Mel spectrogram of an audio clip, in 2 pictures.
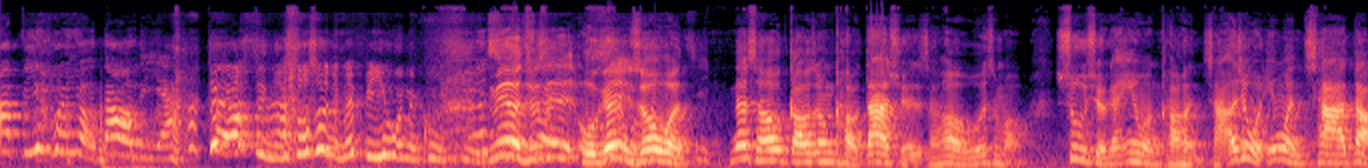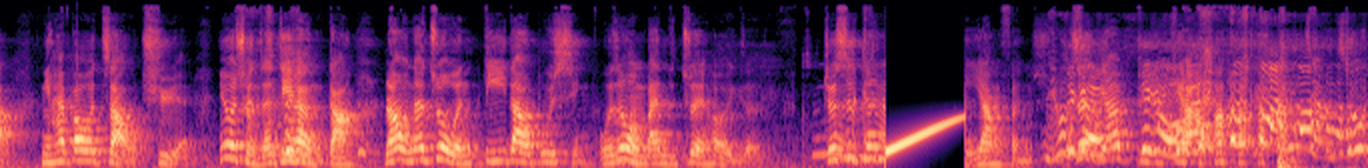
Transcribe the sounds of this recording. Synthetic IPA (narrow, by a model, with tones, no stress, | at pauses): a˥pi˥xwə˥njo˨˩ʊt̪ɑ˥˩ʊd̪ə˨a˨˩t̪we˥˩˥ni˨˩swɔ˥swɔ˥ni˨˩pe˥˩pi˥xə˥nd̪ə˨ku˥˧ʂ̩˥˩me˧˥ɪjo˨˩ʊt͡ɕjo˥˧ʊʂɻ̩˥˨wɔ˨˩kə˦ni˨˩ʂ̬̩˧o˦˥˩wɔ˨˩na˥˩ʂ̩˧˥xo˥˩ʊkɑ˥ʊt͡sʊ˥˦ŋkʰɑ˨˩ʊt̪a˥˩ɕɥɛ˧˥d̪ə˨ʂɻ̩˧˥xo˥˧ʊwʂə˧˩mə̰˦ | ʂu˥˧ɕɥɛ˧˥kə˦ni˥ŋwə˧˦nkʰɑ˨˩ʊxə˨˩nʈ͡ʂʰa̰˦˥ə̰˧˥t͡ɕʰjɛ˨˩wɔ˨˩ʔi˥nwə˧˦nʈ͡ʂʰa˥t̪ɑ˥˩ʊni˨˩xa˧˥ɪpa˧˥wɔ˨˩˦t͡sɑ˨˩ʊt͡ɕʰy˥˩ɛ̰˨˩i˥we˧˩ɕɥɛ˨˩nt͡sə˧˥t̪ʰi˧˥xə˨˩nkɑ˦ʊɻa˨˧˦o˥˩wna˥˧t͡swɔ˥˩wə˧˦nt̪i˦˥t̪ɑ˥˧ʊpu˥˩ɕi˧˦ŋwɔ˨˩ɻə˥˩˨wə˧˦npa˦nd̪ə˨t͡swe˥˧ɪxo˥˩ʊi˧˥ɡə̰˨ | t͡ɕo˥˧ʊʂɻ̩˥˩kə˦ni˧˦jɑ˥˩ŋfə˧˥nsu˥˩˥ə˥˩˨jɑ˥˧ʊpi˧˥˧jɑ˥˨˥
